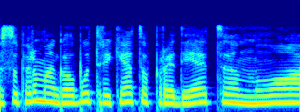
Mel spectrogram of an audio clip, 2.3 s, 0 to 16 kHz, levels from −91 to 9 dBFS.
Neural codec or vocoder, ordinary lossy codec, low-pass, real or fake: codec, 16 kHz, 8 kbps, FunCodec, trained on LibriTTS, 25 frames a second; MP3, 64 kbps; 7.2 kHz; fake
